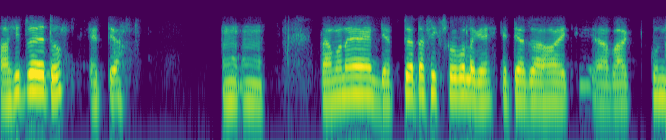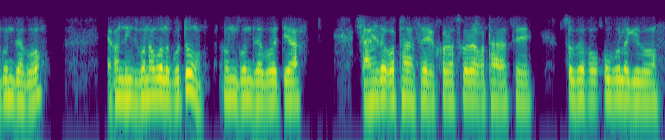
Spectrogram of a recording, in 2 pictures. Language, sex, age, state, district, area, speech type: Assamese, male, 30-45, Assam, Goalpara, urban, conversation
